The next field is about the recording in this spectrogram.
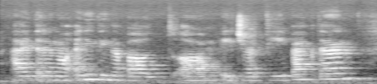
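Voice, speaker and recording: The speech comes at a very slow pace with ordinary pitch variation. Audible room echo and noticeable background noise are present. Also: woman. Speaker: video blogger. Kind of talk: personal vlog talk.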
